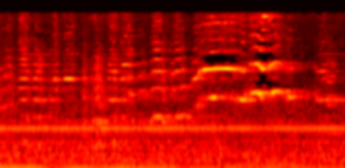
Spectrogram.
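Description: Solo violin played softly, sliding up to a high note about halfway through.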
